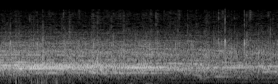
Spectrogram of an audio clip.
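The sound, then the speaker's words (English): A large crowd at the CPAC conference applauds steadily, a dense wash of clapping with a few scattered cheers mixed in, holding loud and even throughout before easing slightly near the end. “And she got some cheers from the CPAC crowd.”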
